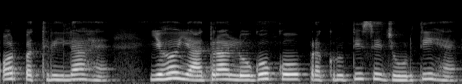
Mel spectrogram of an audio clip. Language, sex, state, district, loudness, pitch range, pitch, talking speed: Hindi, female, Gujarat, Valsad, -15 LUFS, 205-240 Hz, 220 Hz, 140 wpm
